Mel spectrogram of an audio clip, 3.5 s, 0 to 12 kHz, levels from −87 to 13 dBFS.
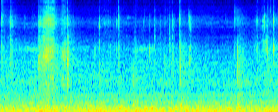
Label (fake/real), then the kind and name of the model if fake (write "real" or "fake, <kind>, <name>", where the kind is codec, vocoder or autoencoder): real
